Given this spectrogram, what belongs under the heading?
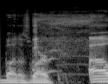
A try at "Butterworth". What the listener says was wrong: Got it wrong that time too. You said Buttersworth. There you go, throwing an S on things again.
